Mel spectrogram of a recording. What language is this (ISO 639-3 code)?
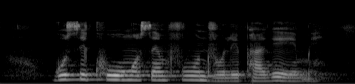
ssw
